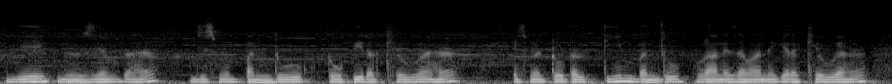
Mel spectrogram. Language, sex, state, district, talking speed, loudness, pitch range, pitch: Hindi, male, Bihar, Gopalganj, 150 wpm, -23 LUFS, 110-120 Hz, 115 Hz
